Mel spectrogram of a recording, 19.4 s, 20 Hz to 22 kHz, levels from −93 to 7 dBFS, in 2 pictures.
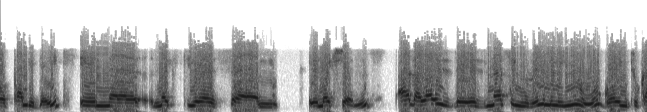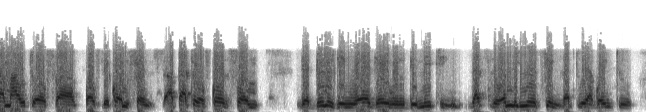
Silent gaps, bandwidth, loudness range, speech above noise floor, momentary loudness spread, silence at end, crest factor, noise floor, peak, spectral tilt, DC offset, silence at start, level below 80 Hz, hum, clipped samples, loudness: none; 6.8 kHz; 3 LU; 31 dB; 6 LU; 0.25 s; 8 dB; -40 dBFS; 0 dBFS; -7.5 dB/octave; under 0.1%; 0 s; -32 dBFS; none; under 0.1%; -9 LUFS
